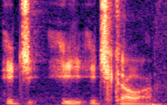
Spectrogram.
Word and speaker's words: Ishikawa: I don't want to mispronounce it. Yeah, Ichikawa.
